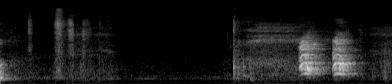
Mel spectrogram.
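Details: Wire fox terrier, a female, gives two short, sharp barks close together near the end, after a person praises her and asks for a paw; softer voice sounds and noises come earlier, with a silent gap between.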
